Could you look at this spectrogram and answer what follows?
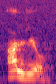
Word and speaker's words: aglio: O gli e o gle são pronunciados como li ou lie. Por exemplo, aglio, pronunciamos alio, alio.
